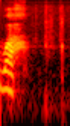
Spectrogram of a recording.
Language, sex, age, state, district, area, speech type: Assamese, female, 18-30, Assam, Dibrugarh, rural, read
